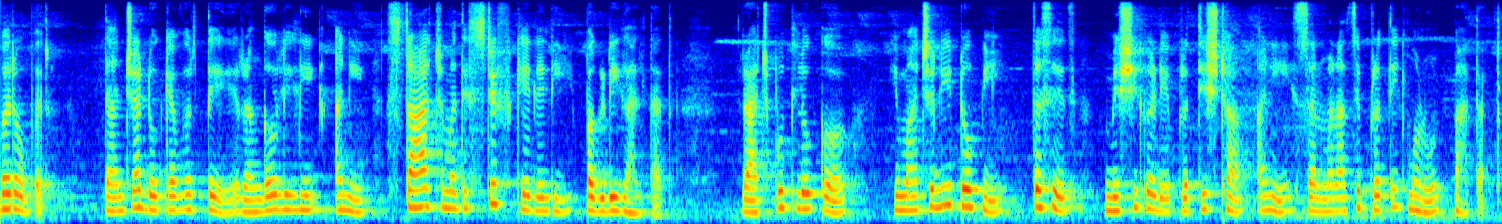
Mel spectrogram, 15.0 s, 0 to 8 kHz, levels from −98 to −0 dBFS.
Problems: background sounds at intervals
